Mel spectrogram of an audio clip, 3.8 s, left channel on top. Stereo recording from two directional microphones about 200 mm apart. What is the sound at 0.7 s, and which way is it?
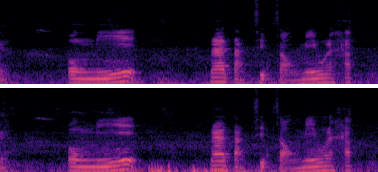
Speech, 15° right (ahead or behind).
